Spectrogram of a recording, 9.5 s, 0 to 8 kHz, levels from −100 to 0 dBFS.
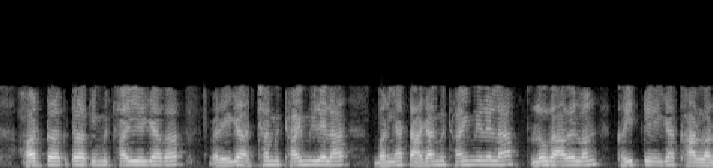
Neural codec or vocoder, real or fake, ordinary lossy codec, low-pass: none; real; AAC, 16 kbps; 7.2 kHz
